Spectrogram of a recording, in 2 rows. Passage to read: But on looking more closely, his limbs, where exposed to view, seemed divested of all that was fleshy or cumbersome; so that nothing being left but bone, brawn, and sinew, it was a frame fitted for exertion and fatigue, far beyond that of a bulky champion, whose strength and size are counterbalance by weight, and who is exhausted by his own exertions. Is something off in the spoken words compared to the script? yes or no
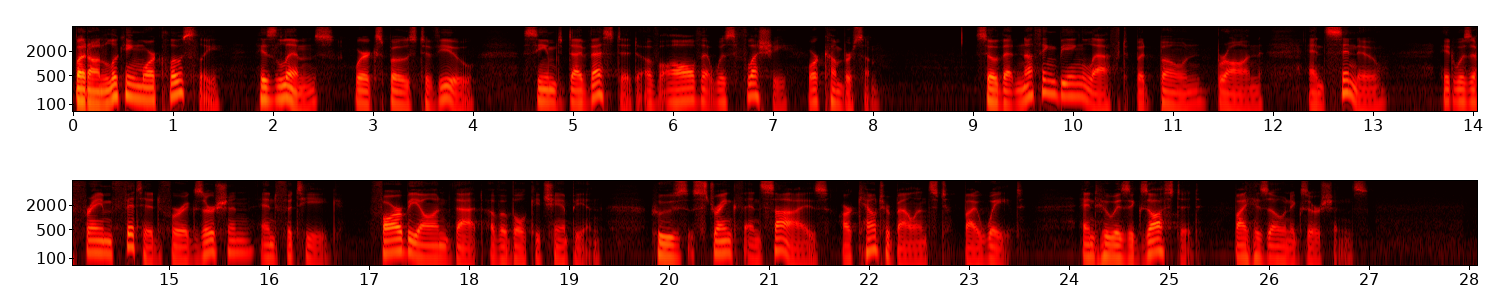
yes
